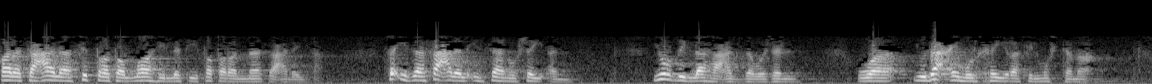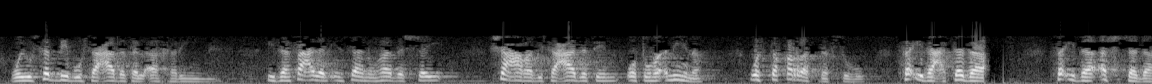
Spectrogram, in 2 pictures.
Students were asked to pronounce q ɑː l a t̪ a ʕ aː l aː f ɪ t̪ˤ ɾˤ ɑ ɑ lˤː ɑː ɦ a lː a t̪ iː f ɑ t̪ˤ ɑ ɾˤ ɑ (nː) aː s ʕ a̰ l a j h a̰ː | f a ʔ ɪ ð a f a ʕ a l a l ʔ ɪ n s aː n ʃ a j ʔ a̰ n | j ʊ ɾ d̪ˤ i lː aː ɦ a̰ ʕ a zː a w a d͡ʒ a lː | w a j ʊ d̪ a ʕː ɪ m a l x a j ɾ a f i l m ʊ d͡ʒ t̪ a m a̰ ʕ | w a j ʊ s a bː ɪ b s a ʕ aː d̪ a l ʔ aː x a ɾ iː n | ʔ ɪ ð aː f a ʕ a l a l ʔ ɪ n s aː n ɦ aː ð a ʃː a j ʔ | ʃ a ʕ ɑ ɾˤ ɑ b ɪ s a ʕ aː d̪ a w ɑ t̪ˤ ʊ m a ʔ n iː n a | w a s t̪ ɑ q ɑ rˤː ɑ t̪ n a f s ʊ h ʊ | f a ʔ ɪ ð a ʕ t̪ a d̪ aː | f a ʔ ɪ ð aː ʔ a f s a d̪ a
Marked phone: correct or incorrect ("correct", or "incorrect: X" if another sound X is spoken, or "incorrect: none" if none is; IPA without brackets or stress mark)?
correct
